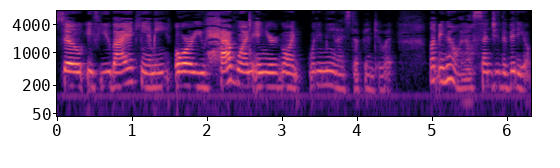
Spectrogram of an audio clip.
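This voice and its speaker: A woman's unremarkable speaking voice, medium in pitch and fairly quick, with big swings in loudness and ordinary pitch variation, on a very clean recording with a silent background. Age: 60s. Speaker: lingerie sales consultant. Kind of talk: product demonstration. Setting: private party, streamed live with comments. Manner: casual, chatty.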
